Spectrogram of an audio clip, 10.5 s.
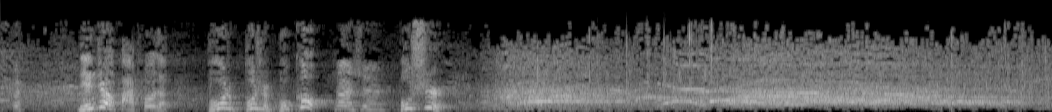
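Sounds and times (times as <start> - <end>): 
speech: 0.1 - 5.1
audience applause: 5.0 - 10.5.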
